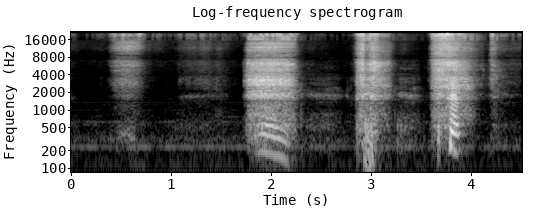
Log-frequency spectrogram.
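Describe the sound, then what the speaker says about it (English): A person sneezes repeatedly, several loud, close bursts with sharp intakes of breath, separated by brief quiet pauses. "Stop fucking sneezing."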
